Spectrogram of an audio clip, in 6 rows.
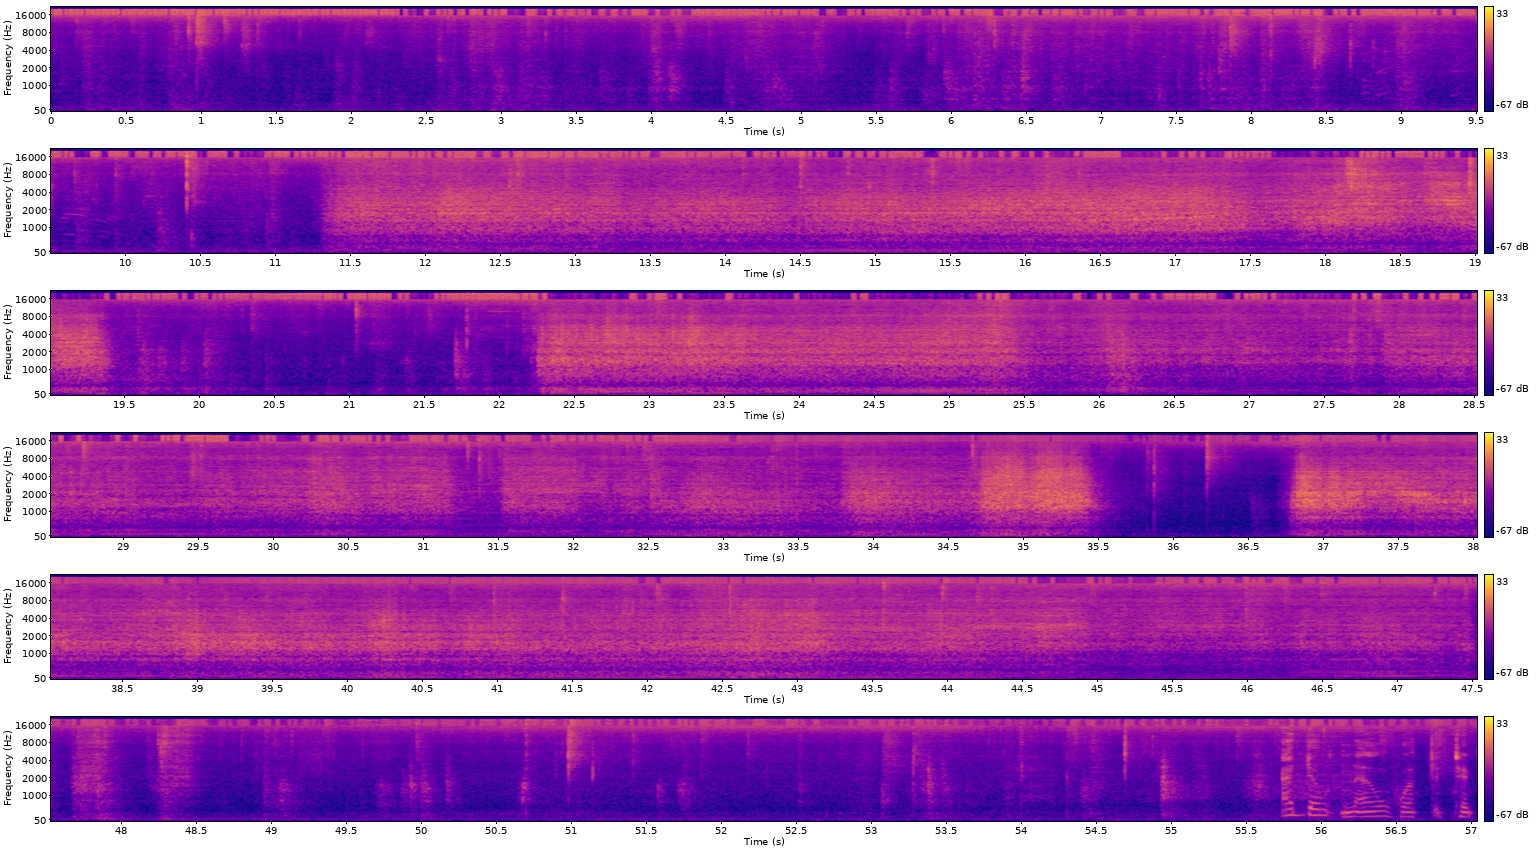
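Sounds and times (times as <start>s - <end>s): heavy machinery engine running: 1.6s - 20.8s, 21.6s - 35.7s, 36.7s - 47.8s.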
